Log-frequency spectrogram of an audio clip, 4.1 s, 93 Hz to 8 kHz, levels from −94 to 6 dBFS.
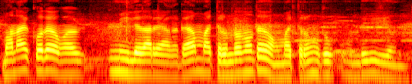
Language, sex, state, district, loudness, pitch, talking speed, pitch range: Chakma, female, Tripura, Unakoti, -15 LUFS, 160 Hz, 205 wpm, 155-175 Hz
